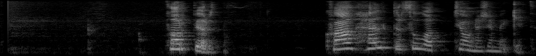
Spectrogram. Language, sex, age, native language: Icelandic, female, 60-69, Icelandic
